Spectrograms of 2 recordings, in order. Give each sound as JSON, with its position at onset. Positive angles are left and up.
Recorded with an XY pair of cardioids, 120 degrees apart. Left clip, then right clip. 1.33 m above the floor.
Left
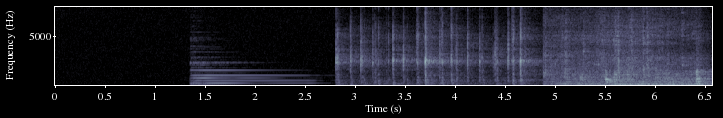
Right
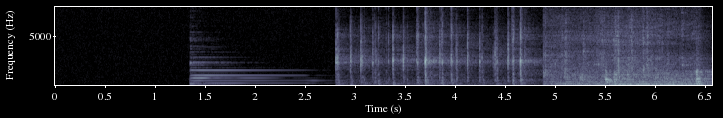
{"t": 1.4, "sound": "a guitar", "azimuth_deg": -55, "distance_m": 3.0}
{"t": 2.8, "sound": "typing on a keyboard", "azimuth_deg": -15, "distance_m": 0.6}
{"t": 4.9, "sound": "a sliding door", "azimuth_deg": -15, "distance_m": 1.0}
